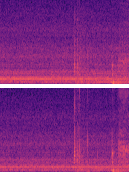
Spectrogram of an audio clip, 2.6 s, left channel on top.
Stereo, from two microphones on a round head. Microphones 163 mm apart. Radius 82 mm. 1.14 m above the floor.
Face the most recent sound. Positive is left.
turn(degrees=-65)  # may be behind; listen again after turning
